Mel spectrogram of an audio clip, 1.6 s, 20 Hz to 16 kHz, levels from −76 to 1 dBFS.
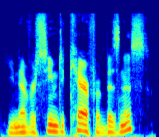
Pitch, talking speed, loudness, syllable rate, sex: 115 Hz, 265 wpm, -18 LUFS, 7.8 syllables/s, male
